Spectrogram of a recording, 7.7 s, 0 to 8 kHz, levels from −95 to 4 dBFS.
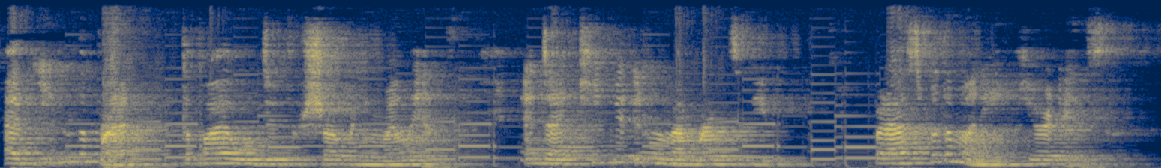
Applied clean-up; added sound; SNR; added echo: none; Electric guitar; 14 dB; reverberation time 0.8 s.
